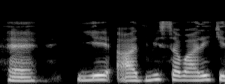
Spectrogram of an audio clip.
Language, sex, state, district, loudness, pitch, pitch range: Hindi, female, Chhattisgarh, Rajnandgaon, -18 LUFS, 195 Hz, 180-210 Hz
